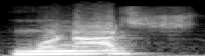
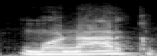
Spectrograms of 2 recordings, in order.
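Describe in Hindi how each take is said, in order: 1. यह शब्द 'ch' ध्वनि से खत्म होता है। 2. यह शब्द 'k' ध्वनि से खत्म होता है। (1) "मोनार्च तो नहीं पढ़ते हैं" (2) "मोनार्क पढ़ते हैं"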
